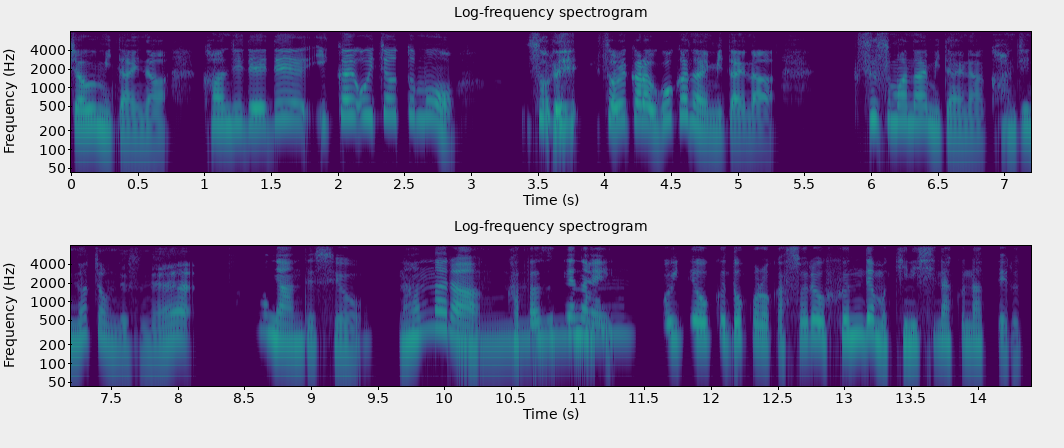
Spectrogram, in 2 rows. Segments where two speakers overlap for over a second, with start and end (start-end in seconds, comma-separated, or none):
10.1-11.4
